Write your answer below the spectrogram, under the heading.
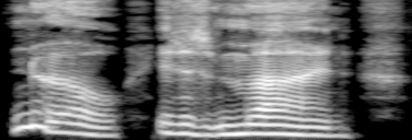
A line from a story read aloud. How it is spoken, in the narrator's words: slurred the god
